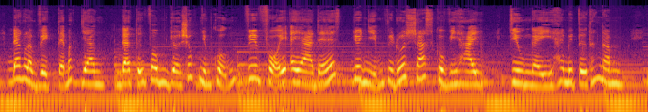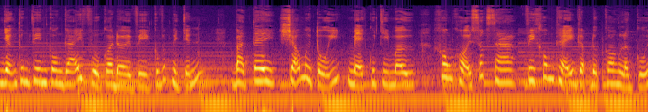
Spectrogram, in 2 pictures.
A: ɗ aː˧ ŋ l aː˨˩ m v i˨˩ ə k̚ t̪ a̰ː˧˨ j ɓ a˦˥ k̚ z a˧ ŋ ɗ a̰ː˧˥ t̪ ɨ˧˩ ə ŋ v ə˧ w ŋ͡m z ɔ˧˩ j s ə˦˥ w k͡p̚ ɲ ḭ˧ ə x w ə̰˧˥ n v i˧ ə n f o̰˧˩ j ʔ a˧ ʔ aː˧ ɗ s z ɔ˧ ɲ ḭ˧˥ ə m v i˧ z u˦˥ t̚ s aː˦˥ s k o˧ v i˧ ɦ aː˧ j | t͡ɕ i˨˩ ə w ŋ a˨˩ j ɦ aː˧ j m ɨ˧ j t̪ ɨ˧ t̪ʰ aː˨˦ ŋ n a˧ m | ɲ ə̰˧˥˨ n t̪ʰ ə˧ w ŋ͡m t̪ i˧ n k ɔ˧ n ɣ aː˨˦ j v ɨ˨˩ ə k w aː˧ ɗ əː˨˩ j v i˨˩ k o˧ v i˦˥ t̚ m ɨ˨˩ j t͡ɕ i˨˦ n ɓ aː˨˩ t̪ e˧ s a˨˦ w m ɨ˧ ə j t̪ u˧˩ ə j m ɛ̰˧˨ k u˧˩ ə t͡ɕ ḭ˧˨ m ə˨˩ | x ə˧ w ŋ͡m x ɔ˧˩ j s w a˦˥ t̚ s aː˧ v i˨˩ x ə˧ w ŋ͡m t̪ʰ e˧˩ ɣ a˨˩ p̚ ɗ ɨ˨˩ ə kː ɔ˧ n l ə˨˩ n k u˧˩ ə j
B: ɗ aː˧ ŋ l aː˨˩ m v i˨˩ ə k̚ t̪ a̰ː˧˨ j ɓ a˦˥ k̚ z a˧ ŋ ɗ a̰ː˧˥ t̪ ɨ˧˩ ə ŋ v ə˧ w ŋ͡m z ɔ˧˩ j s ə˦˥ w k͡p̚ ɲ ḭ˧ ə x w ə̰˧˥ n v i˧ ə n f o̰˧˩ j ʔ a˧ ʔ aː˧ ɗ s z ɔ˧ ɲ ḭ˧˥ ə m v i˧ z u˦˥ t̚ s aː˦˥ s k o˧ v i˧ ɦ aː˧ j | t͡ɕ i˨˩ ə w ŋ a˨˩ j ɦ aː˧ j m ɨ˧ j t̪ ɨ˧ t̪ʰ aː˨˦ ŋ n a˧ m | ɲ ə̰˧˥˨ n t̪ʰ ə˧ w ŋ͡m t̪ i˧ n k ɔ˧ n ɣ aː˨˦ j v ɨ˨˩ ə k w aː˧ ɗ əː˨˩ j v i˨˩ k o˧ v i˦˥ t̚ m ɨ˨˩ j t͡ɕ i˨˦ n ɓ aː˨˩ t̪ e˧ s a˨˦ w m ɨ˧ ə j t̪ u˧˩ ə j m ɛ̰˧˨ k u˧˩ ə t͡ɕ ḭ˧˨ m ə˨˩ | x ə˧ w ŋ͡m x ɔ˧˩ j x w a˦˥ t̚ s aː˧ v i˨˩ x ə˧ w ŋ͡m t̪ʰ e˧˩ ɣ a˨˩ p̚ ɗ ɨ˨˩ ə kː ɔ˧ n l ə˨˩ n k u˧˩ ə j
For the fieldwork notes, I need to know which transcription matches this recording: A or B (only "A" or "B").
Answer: A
